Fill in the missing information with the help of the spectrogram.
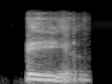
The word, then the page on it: heal: Indian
